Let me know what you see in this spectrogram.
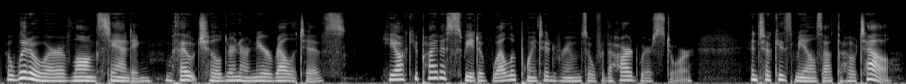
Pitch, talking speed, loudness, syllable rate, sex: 180 Hz, 190 wpm, -19 LUFS, 5.9 syllables/s, female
